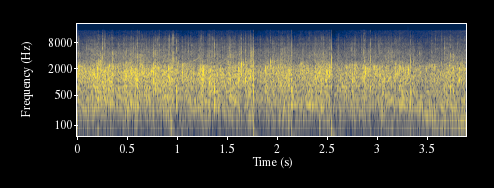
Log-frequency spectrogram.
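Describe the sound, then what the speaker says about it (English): Dense, sustained applause fills a room at a Rotary presidents-elect training seminar, honoring members over 60, steady and full throughout with no voices on top. "A round of applause for the over 60 crowd"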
